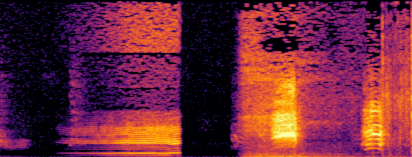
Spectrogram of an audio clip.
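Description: A fly buzzing, growing louder and then cutting off suddenly. After a moment's silence comes a rush of noise with a couple of short, sharper sounds.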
